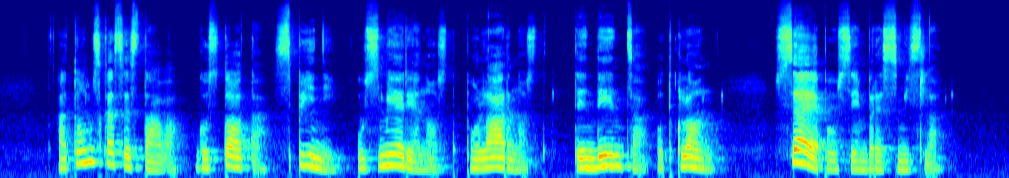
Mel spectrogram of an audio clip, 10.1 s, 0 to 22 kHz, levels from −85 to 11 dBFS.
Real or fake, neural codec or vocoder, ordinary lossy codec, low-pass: fake; vocoder, 44.1 kHz, 128 mel bands, Pupu-Vocoder; none; none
